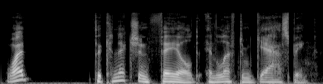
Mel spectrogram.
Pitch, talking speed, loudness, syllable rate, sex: 120 Hz, 150 wpm, -20 LUFS, 5.3 syllables/s, male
